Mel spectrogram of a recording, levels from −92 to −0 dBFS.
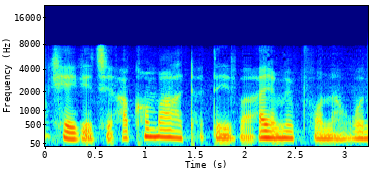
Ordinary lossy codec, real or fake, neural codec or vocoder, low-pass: none; fake; codec, 16 kHz, 0.8 kbps, ZipCodec; none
